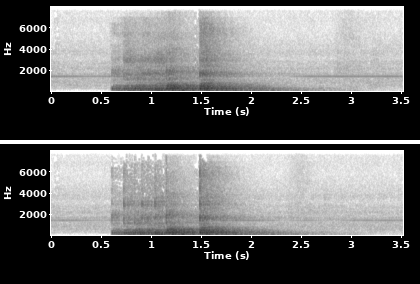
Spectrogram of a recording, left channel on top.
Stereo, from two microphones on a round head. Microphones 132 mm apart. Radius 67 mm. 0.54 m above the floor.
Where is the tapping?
70° right (ahead or behind), 2.5 m.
